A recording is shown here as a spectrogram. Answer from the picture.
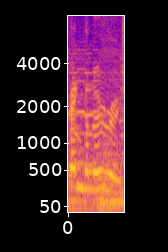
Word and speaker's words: Bengaluru: I should say Bengaluru, shouldn't I? Apologies, Bengaluru, got to get it right.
